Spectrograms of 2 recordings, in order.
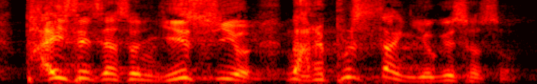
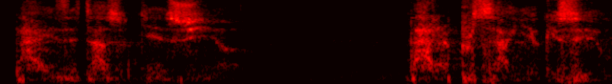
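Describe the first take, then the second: First: Loud, high desperate plea; crying out. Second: Whispered, soft little plea; mock timid whisper. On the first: Acted. Blind man calling to Jesus for mercy, crying out. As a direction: call it out at full voice. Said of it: "얼마나 여러분 소리를 진짜 불러". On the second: Shown as a demonstration. Preacher showing how the blind man did not call, timid whisper. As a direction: whisper it as a feeble, hushed call. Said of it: "이렇게 한 줄 아세요?".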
